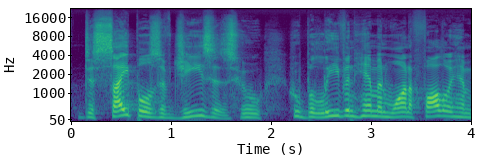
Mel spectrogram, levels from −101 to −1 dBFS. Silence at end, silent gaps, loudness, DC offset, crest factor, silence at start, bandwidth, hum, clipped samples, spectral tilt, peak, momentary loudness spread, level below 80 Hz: 0 s; none; -27 LUFS; under 0.1%; 22 dB; 0.1 s; over 20 kHz; none; under 0.1%; -3 dB/octave; -6 dBFS; 14 LU; -70 dBFS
